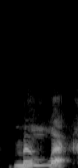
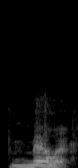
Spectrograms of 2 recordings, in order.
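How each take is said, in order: First: Melech said flat and plain, no guttural; wrong melech. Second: Melech with a throaty guttural k; Melech, the k from the back of the throat; right Hebrew melech. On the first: Teacher showing the wrong way to say melech. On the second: Teacher showing the right way to say Melech. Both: Shown as a demonstration. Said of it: "not melech".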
